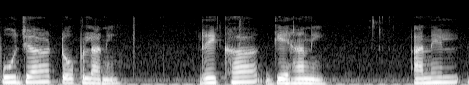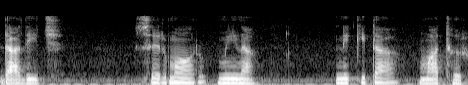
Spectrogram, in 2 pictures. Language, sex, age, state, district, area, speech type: Sindhi, female, 60+, Rajasthan, Ajmer, urban, spontaneous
